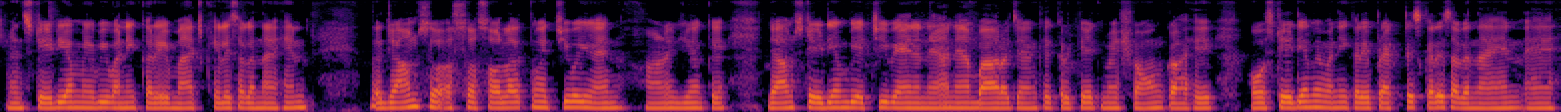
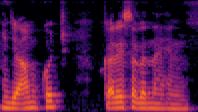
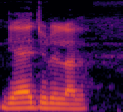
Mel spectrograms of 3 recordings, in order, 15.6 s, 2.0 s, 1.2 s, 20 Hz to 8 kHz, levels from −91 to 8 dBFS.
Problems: none marked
